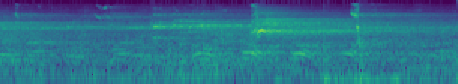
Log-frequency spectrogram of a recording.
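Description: Basketballs bouncing on a hardwood gym floor, with high-pitched sneaker squeaks and players' voices in a large gym hall.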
